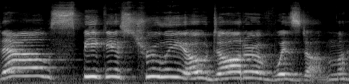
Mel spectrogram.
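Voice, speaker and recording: A woman puts on a character voice pitched high. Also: fairly slow pace. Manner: archaic, solemn.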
